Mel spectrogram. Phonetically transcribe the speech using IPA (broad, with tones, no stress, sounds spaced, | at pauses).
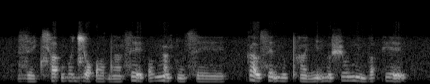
z e˨ t͡ɕʰ ä˦ ʔ ŋ ɔ˦ d͡ʑ ɔ̰˦˨ ʔ ɔ˨ d ã˨ sʰ ḛ˦˨ ɪ̯ ʔ ɔ˦ ŋ ã˦˨ k ũ˨ sʰ e˨ ɪ̯ | k a̰˦˨ ʊ̯ sʰ ḛ˦˨ n u˨ pʰ ã˨ ɲ ḭ˦˨ n ṵ˦˨ ʃ o˦ n ĩ˨ b ä˦ ʔ k ḛ˦˨ ɪ̯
